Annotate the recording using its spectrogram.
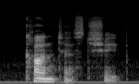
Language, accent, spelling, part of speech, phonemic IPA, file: English, US, contest shape, noun, /ˈkɑːntɛst ˌʃeɪp/, En-us-contest shape.ogg
- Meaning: A physique made ready for a bodybuilding contest, with minimal body fat and maximum muscle volume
